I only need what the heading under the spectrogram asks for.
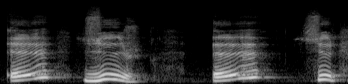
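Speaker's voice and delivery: "ازور" very slowly, split as ö... zür; pronunciation demo. Shown as a demonstration. Teacher telling students to watch, "ازور" drawn out slowly. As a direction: break "ازور" into two rounded syllables, very slowly. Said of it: "تلفظشو به من نگاه بکنید".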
